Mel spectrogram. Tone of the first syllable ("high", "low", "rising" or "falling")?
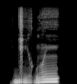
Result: low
